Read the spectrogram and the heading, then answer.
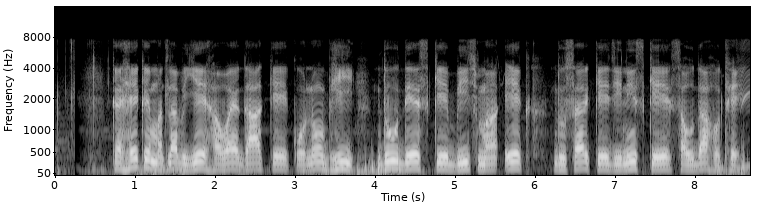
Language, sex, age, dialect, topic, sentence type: Chhattisgarhi, male, 25-30, Eastern, banking, statement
